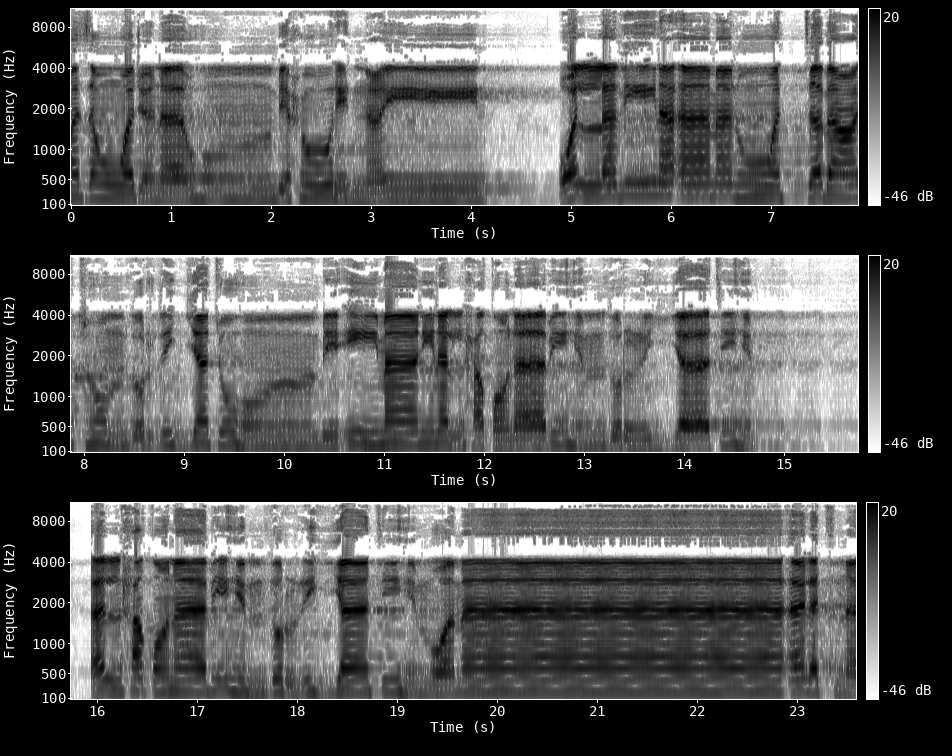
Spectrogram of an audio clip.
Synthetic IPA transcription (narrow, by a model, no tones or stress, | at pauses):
azawːad͡ʒnaːɦʊmbɪħuːɾɪnʕi | n | walːaðiːnaʔaːmanuːwat̪ːabaʕat̪hʊmðʊrːɪjːat̪ʊhʊmmbɪʔiːmaːnɪʔalħɑqnaːbɪɦɪmðʊrːɪjːaːt̪ɪhɪm | ʔalħɑqnaːbɪɦɪmðʊrːɪjːaːt̪ɪɦɪmwamaː | ʔalat̪naː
